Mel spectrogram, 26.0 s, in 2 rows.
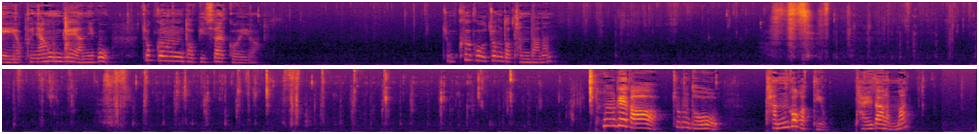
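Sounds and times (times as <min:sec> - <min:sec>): loud wet chewing sounds: 0:07.6 - 0:21.0
wet chewing mouth clicks: 0:11.0 - 0:21.0.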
